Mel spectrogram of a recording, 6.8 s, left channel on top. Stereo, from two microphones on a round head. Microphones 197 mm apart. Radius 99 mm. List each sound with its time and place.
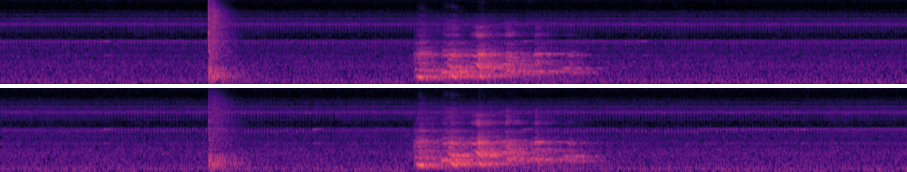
1.6 s a pop: 45° left (ahead or behind), 0.7 m
3.1 s laughter: 5° right (ahead or behind), 1.3 m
